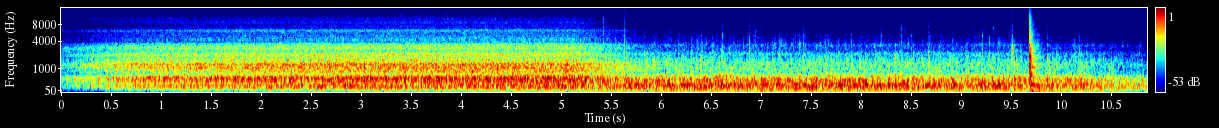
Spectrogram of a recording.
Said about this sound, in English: Right, kettle's boiling. Here we go.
